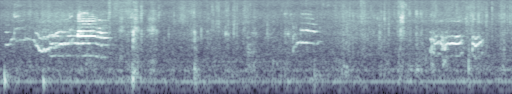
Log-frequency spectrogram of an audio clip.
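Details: Young kittens calling: a longer, strained mew rising then falling opens the clip, followed by a short mew midway and a brief squeaky one near the end, over a low steady hum and soft rustling.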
